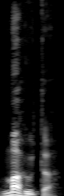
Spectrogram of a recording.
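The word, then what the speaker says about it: Mahuta: toen and Naya mahut some place emphasis on the second to last syllable like this this is not correct the stress should be on the first vowel he of H and Ma of mahut Hare and mahut the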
